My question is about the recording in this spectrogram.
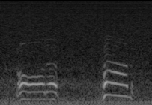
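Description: A man's voice bellowing two drawn-out parade-ground words of command, each held about half a second, the second sliding slightly down in pitch.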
